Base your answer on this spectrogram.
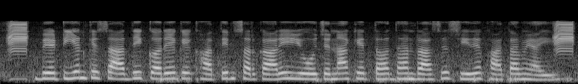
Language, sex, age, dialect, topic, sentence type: Bhojpuri, male, 18-24, Western, banking, question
